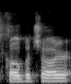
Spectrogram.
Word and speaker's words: Klobuchar: It's Klobuchar.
